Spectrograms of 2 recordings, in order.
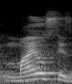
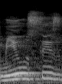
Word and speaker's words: মিওসিস: এই মিওসিস এর নতুন উচ্চারণ করা হয় মায়োসিস বলে। তো মিওসিস বা মায়োসিস।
